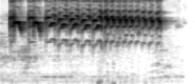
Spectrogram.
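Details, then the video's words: Crested jay singing actively in the ngeleper style, used as training audio for cage birds: one unbroken run of about a dozen quick, high, slurred notes over two seconds, drifting slightly downward, with a clean, quiet background. "SOGON GACOR NGELEPER UNTUK PANCINGAN BUNYI ATAU MASTERAN"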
